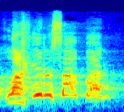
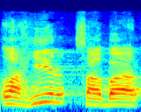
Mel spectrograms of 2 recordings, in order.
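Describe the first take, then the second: First: High. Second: Slow. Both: Shown as a demonstration.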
